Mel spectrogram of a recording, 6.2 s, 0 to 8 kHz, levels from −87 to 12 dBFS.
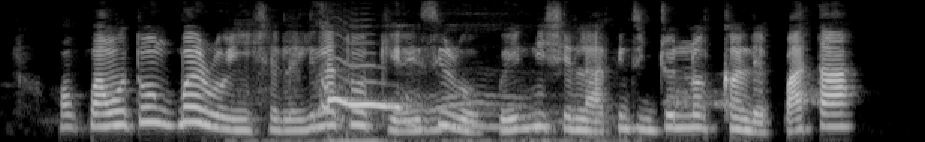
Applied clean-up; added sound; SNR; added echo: none; Dog; 2 dB; none.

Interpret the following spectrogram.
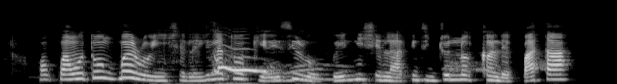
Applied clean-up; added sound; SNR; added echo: classical method log-MMSE.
